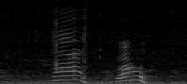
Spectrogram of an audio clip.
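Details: A female Siamese cat, a talkative one, gives two drawn-out, nasal meows asking for more kibble, each rising slightly and then dropping off at the end.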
